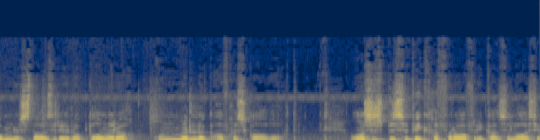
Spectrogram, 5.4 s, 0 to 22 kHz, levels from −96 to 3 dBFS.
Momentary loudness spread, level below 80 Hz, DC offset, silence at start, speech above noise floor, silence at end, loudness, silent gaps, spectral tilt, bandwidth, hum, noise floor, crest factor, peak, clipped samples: 7 LU; -62 dBFS; under 0.1%; 0 s; 26 dB; 0 s; -22 LUFS; none; -5 dB/octave; 14 kHz; none; -47 dBFS; 16 dB; -6 dBFS; under 0.1%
